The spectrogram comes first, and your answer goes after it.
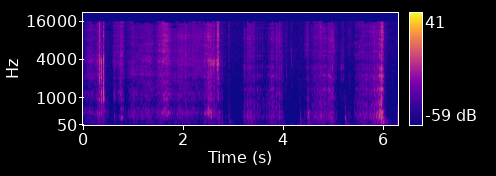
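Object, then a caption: Dark chocolate bar scraped by a knife blade. A large knife blade is scraped across a flat, solid dark chocolate bar resting on a wooden board, shaving off curls. Repeated dry, rasping scrapes come in short bursts separated by brief pauses, with a midrange grainy texture.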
